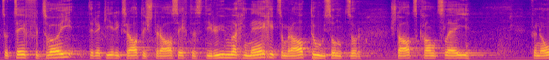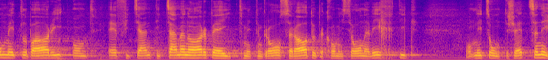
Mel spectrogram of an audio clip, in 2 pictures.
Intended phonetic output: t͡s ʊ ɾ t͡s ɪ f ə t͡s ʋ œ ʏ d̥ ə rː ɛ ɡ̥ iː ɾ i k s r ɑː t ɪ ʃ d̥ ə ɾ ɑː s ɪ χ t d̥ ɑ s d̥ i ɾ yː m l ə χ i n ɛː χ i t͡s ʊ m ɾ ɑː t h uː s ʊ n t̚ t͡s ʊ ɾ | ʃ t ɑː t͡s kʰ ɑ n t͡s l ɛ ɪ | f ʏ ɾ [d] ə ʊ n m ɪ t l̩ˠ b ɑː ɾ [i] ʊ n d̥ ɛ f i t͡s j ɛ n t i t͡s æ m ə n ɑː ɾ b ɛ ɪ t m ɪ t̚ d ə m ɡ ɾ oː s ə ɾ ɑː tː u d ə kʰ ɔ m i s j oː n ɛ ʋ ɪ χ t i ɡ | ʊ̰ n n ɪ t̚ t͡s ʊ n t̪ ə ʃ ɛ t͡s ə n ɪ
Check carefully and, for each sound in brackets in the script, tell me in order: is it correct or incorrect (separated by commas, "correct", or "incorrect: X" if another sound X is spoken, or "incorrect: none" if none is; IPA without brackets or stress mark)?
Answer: incorrect: n, correct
